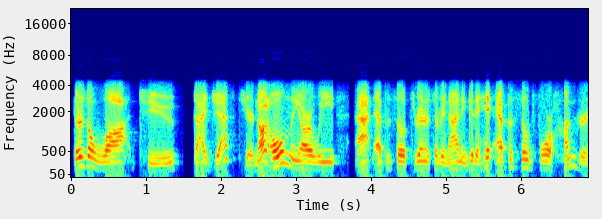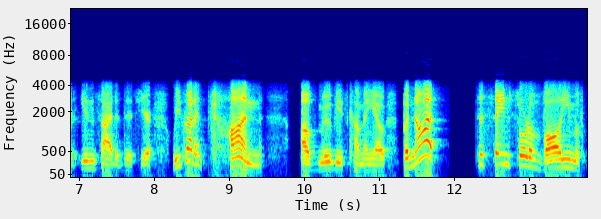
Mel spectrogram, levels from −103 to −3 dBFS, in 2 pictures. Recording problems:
phone-call audio; poor line

